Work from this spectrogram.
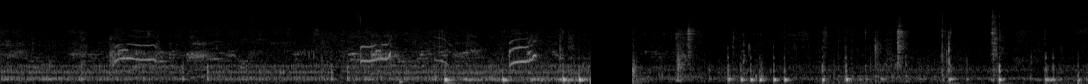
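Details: Three rescued black kitten brothers in foster care, eyes and digestion now improving, crying loudly indoors: a few high, wavering meows with rising-falling bends in the first half, then a cut and scattered light taps and knocks, over a steady low room hum.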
